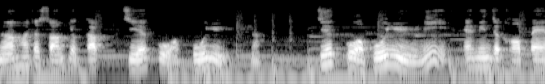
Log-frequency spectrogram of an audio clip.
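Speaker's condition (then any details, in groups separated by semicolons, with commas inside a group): No condition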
